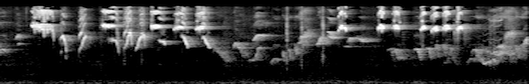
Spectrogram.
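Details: White-rumped shama singing loudly, a rich varied stream of whistled phrases, sharp high notes and downward-swept slurs, with quick trills and chips packed closely together.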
